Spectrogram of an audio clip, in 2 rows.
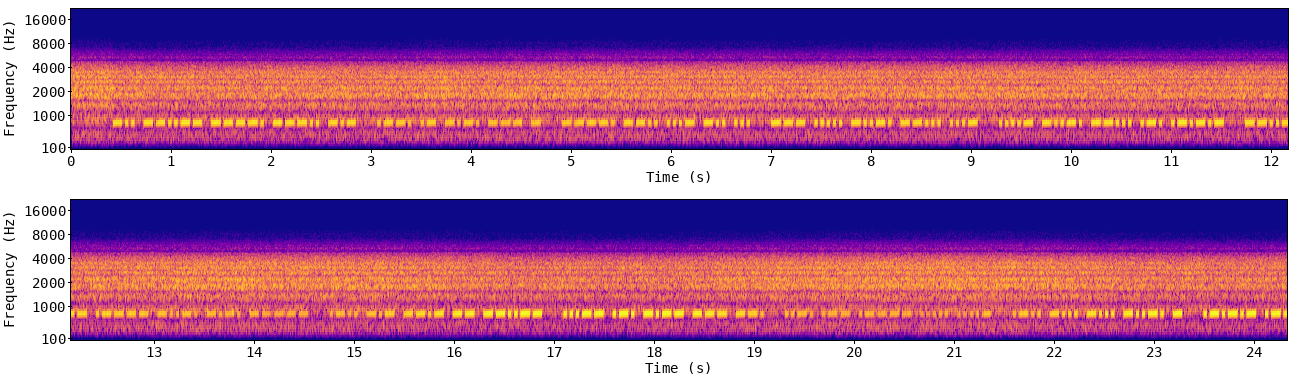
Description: Morse code, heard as a keyed tone, machine-sent, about 39 wpm, 810 Hz, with heavy radio static. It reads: D,98K PACOT 9ZVDS O5/7V 4/7R. ,1/C0 LKQM, 3RYOG FW154 LBB/T …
